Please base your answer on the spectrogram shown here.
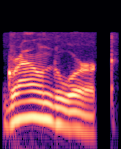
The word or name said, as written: groundwork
